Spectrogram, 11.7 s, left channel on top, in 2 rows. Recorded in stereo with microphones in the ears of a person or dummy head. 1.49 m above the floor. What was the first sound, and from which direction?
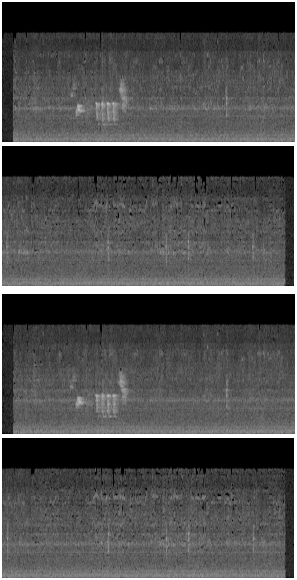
A bird, 35° right (ahead or behind).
